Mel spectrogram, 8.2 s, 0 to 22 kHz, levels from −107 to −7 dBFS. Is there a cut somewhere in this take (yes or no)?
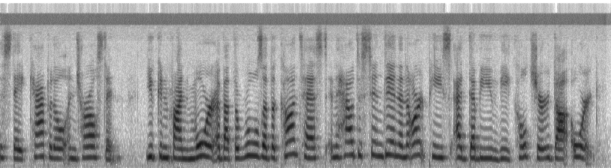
no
